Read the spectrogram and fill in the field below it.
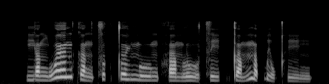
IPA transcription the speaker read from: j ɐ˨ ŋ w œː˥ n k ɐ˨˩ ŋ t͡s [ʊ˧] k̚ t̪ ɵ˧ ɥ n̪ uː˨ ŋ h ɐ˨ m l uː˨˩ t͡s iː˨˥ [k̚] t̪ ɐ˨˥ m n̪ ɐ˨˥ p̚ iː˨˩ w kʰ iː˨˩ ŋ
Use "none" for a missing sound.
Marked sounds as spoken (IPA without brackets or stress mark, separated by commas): ʊ˧, k̚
